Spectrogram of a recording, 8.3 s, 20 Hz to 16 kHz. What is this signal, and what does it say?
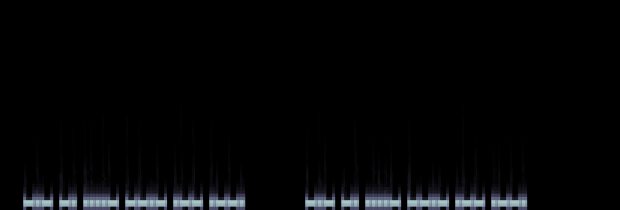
Morse code, heard as a keyed tone, about 30 wpm, 700 Hz. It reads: KN4QWP KN4QWP
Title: USA Call Signs - 6 Characters - Repeated 3x - 30wpm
